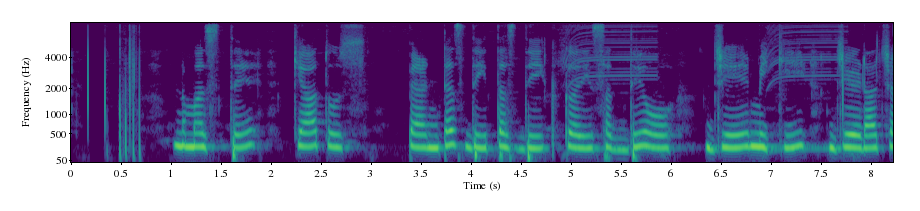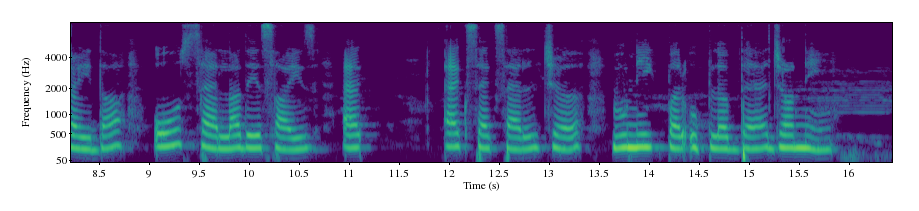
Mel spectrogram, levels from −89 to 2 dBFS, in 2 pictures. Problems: constant background noise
